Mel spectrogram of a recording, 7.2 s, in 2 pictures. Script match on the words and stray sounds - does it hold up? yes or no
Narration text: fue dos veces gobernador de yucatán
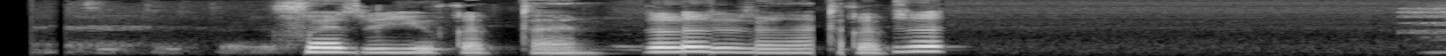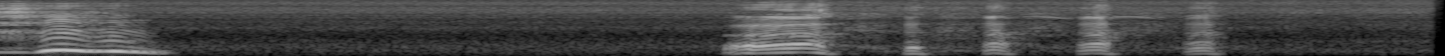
no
